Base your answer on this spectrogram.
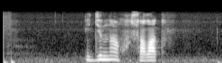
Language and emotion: Russian, angry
